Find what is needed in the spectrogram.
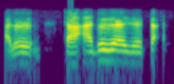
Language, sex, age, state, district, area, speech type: Manipuri, male, 30-45, Manipur, Kakching, rural, conversation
